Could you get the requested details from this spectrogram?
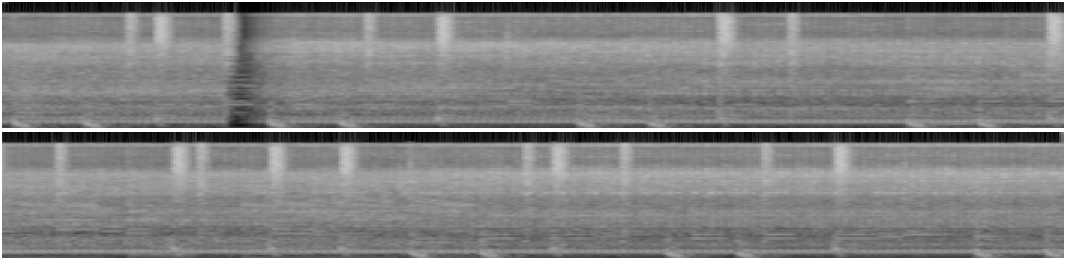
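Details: Generator that wouldn't start or keep running and had almost no oil, very thick and black; after washing and refilling with oil it runs at a steady, even drone with no misses or surging. Normal running.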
